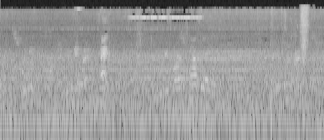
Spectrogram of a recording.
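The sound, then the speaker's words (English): A city bus rumbles along a busy street, its engine droning steadily beneath traffic noise, with a brief squeal and rising whine as it arrives. Muffled voices can be heard in the background. “Look at the bus coming on.”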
